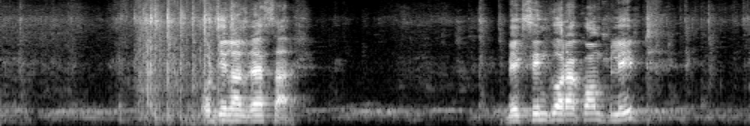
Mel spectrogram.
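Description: Young Johnson line long-distance racer pigeon chicks from a loft, vaccinated, keep up a low, continuous cooing while someone speaks over them in two bursts.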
